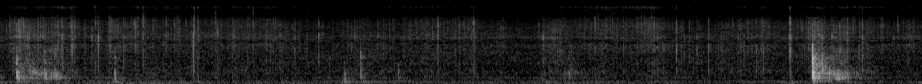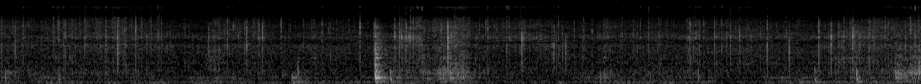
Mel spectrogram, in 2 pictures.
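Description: Chicken fried rice sizzling in a hot pan as it is stirred, with the stirring utensil scraping and knocking against the pan now and then; the sharpest knock comes about eight seconds in.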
